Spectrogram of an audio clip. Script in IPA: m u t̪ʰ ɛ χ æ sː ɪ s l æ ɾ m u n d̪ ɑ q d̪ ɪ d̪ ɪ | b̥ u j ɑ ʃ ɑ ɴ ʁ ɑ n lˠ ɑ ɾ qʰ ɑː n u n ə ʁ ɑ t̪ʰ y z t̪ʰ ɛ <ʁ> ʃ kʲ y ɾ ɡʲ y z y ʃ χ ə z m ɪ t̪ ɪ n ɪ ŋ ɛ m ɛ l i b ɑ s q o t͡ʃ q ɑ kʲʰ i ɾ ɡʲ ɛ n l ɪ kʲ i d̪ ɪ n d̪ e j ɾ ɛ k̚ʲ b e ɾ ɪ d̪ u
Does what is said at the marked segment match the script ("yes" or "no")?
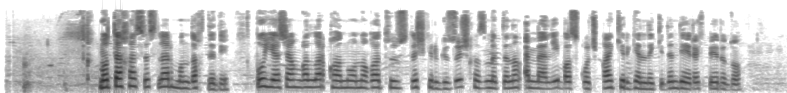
no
